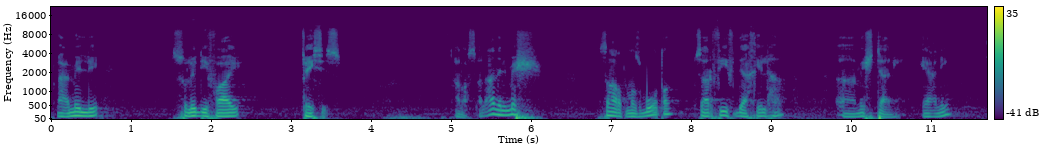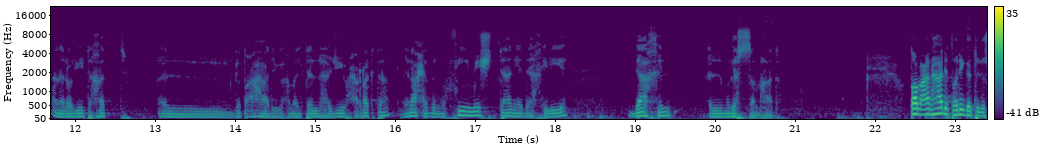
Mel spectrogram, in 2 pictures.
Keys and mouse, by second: 4.4 a, 4.9 Tab, 10.3 Tab, 12.3 alt+click, 14.4 g, 20.4 1, 21.6 a, 23.3 Tab.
